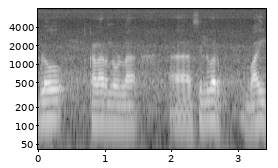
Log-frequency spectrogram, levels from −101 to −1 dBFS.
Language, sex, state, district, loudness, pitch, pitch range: Malayalam, male, Kerala, Kasaragod, -19 LUFS, 115 Hz, 110-125 Hz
